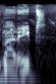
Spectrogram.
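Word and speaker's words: Maribye: english names um and the way to to say it is maribs which basically is m a r i b s is how you pronounce it but it is spelt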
